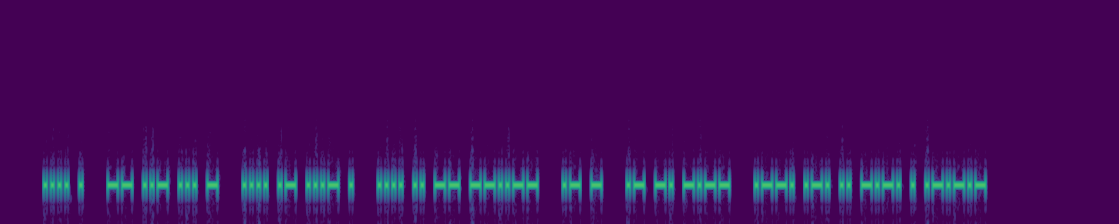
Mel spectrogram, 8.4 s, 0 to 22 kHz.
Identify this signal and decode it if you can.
Morse code, heard as a keyed tone, about 46 wpm, 700 Hz. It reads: HE MUST HAVE HIM, AT ANY PRICE.
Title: Sentences from Top 1000 Words - Review Part 4 - 45wpm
